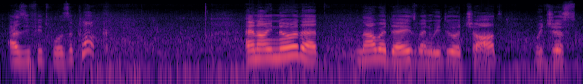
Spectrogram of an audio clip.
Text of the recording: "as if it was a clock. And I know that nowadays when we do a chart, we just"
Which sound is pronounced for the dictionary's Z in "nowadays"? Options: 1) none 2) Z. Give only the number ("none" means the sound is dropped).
2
